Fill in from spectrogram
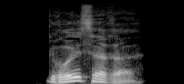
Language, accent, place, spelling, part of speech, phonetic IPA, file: German, Germany, Berlin, größere, adjective, [ˈɡʁøːsəʁə], De-größere.ogg
- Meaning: inflection of groß: 1. strong/mixed nominative/accusative feminine singular comparative degree 2. strong nominative/accusative plural comparative degree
